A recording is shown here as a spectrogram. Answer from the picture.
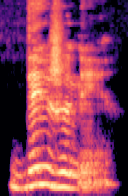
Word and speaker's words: déjeuner: For example, un déjeuner. Un déjeuner. So do you hear? Des, and jeûner, né, same pronunciation.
